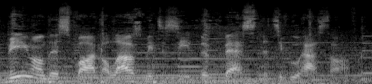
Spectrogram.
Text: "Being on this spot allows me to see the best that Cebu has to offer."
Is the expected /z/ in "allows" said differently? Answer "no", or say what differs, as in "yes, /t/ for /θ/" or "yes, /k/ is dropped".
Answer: no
